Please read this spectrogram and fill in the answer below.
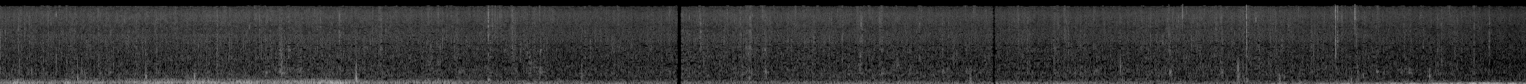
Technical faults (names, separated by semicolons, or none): corrupt frame concealed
